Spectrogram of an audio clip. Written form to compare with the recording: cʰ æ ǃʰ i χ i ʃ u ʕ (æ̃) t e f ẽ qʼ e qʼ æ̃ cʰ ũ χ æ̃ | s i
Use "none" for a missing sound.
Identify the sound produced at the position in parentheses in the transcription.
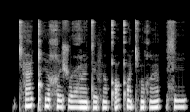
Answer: æ̃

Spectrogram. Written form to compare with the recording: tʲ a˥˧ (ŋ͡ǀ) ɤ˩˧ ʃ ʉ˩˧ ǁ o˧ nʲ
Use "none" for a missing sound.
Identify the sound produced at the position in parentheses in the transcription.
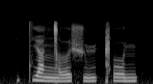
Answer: ŋ͡ǀ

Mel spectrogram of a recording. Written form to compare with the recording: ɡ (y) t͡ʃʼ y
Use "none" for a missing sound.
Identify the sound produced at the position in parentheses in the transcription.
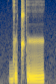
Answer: y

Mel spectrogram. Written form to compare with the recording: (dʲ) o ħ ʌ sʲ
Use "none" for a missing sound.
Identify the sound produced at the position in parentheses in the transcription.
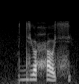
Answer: dʲ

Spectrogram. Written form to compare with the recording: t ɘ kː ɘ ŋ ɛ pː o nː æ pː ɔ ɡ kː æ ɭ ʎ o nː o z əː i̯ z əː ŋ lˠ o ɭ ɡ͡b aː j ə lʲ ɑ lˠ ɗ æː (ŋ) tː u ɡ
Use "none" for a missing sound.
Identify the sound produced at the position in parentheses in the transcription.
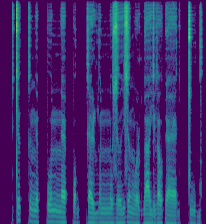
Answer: ɡ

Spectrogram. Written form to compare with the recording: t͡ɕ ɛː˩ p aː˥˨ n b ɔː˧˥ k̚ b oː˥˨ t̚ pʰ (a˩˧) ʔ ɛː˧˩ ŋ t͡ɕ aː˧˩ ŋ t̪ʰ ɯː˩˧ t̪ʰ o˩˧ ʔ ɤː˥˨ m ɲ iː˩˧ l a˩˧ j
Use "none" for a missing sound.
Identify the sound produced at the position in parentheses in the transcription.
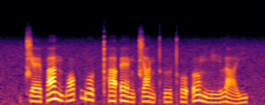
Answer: a˧˥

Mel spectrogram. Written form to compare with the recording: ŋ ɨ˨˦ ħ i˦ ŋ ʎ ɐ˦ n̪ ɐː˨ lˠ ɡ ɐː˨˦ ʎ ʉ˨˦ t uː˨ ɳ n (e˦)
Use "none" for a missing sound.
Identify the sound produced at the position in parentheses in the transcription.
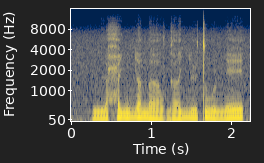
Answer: e˦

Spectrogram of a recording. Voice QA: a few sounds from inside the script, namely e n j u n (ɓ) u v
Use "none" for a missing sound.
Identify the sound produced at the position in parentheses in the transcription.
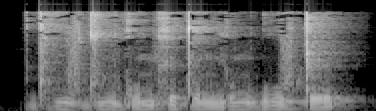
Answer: ɠ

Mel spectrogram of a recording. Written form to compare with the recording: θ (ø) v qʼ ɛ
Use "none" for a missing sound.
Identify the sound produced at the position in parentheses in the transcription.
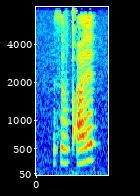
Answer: ø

